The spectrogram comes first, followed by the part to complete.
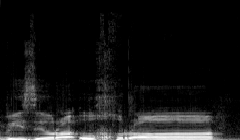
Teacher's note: باقی زا کو لمبا نہیں کرنا، واؤ کے بعد الف مد ہے تو اسے تو ہم کھینچ کے پڑھیں گے. زا اور را لمبے نہیں کیے جائیں گے، لیکن را موٹی یعنی کہ پر کر کے پڑھی جائے گی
